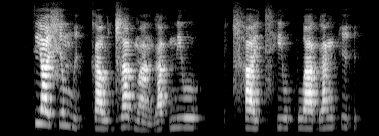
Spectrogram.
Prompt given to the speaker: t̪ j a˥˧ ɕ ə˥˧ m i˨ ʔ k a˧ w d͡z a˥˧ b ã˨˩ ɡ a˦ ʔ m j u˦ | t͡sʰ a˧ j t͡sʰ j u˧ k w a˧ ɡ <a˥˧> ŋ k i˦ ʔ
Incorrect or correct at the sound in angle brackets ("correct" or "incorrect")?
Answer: incorrect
